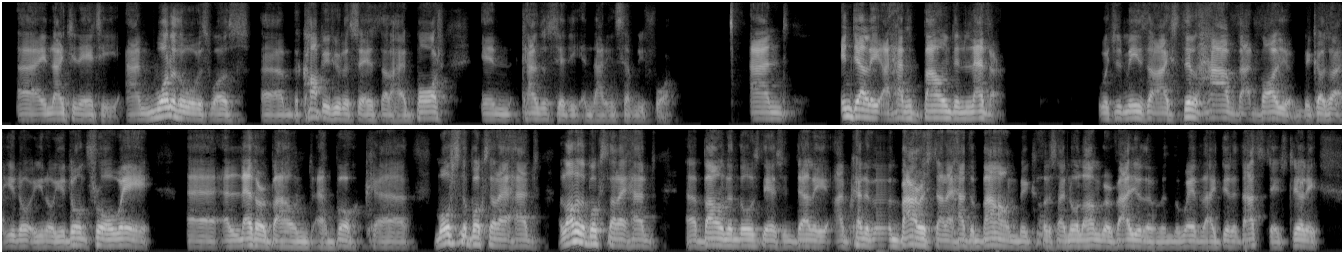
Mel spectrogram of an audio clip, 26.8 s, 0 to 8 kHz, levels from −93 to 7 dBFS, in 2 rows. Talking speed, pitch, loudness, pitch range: 230 wpm, 100 Hz, -27 LUFS, 90-110 Hz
